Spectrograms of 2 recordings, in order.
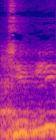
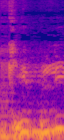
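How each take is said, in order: First: The word begins with a j sound. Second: The word begins with a breathy gh sound. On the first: "या ट्रेंडचे तीन उच्चार" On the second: "या ट्रेंडचे तीन उच्चार"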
